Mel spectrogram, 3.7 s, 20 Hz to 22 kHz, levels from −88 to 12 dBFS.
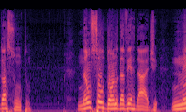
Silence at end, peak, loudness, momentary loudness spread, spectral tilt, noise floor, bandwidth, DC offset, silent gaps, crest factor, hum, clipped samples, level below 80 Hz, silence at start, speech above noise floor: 0 s; -2 dBFS; -16 LUFS; 15 LU; -5 dB/octave; -49 dBFS; 16 kHz; under 0.1%; none; 14 dB; none; under 0.1%; -28 dBFS; 0 s; 34 dB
